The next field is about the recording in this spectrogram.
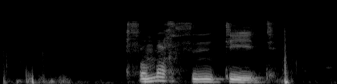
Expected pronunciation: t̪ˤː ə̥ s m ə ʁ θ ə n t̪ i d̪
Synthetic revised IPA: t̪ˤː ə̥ f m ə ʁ θ ə n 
